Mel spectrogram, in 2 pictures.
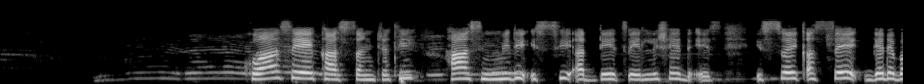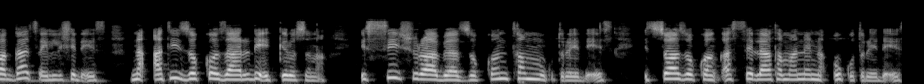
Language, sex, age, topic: Gamo, female, 25-35, government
